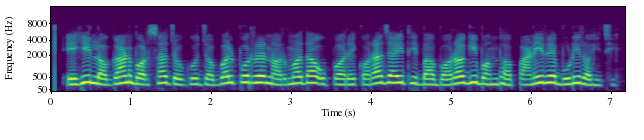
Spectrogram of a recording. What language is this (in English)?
Odia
